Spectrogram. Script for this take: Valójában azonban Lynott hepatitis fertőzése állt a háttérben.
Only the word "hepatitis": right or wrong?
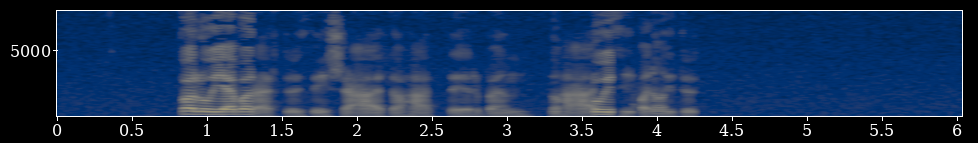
wrong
